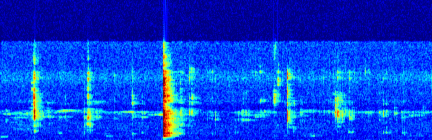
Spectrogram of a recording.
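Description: A person chewing a mouthful of fried egg: scattered small wet mouth clicks and smacks, with one louder click about one and a half seconds in.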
